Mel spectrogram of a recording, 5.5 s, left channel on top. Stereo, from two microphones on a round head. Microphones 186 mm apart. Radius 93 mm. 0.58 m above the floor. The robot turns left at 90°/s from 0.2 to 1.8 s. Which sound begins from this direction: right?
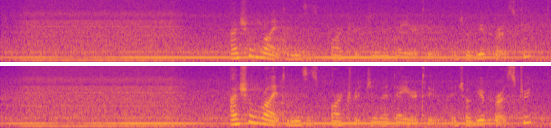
A woman speaking, at 2.3 s.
